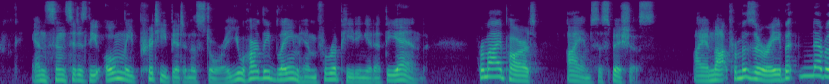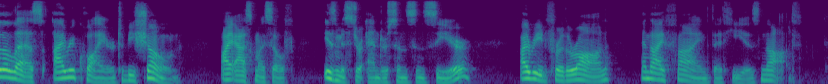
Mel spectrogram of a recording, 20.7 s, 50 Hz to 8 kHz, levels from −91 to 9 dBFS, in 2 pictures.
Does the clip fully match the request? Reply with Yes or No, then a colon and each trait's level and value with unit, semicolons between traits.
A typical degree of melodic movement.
No: wide, 8.4 semitones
